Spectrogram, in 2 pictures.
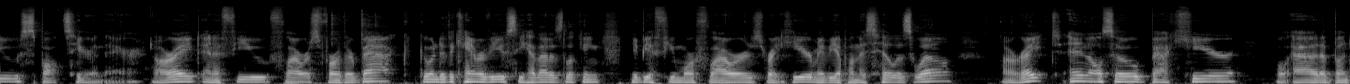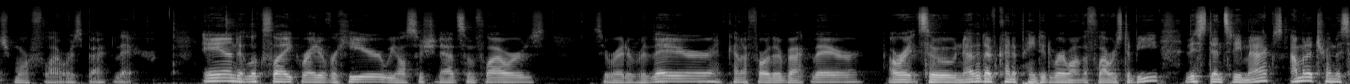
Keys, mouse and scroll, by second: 0.0 shift+click, 0.4 shift+click, 0.6 shift+click, 1.3 middle click, 1.3 click, 1.4 middle click, 1.5 KP_0, 1.5 click, 1.6 middle click, 1.9 click, 2.1 f, 2.3 middle click, 2.4-4.1 drag, 3.4 KP_0, 4.1-6.3 shift+middle drag, 4.4-6.2 shift+scroll up 1, 4.8 shift+click, 5.0 shift+click, 5.2 shift+click, 5.3 shift+click, 5.7 shift+click, 5.9 shift+click, 6.2-7.0 typing, 6.3 click, 6.4 click, 6.7 shift+click, 7.5 shift+middle click, 7.6 shift+click, 7.6 shift+middle click, 7.7 shift+click, 7.8 shift+middle click, 7.9 shift+click, 7.9 shift+middle click, 8.1 shift+click, 8.1 shift+middle click, 8.2 shift+click, 8.3 shift+middle click, 8.4 click, 8.4 middle click, 8.5 click, 8.5 middle click, 8.7 click, 8.8 middle click, 9.0 click, 9.0 middle click, 9.2 click, 9.7 shift+middle click, 10.8-12.7 scroll up 1, 11.1 f, 11.2 middle click, 11.4 middle click, 11.5 shift+click, 11.7 shift+click, 11.9 shift+click, 12.0 shift+click, 12.3 shift+click, 12.7 f, 13.0 click, 13.1 click, 13.3-14.6 drag, 13.8 KP_0, 14.6 middle click, 14.9 scroll up 1, 15.1 scroll down 1, 15.2-15.8 scroll up 1, 15.4 middle click, 15.6 KP_0, 16.8 shift+middle click, 16.9 shift+click, 17.0 shift+middle click, 17.1 shift+click, 17.1 shift+middle click, 17.2 shift+click, 17.4 shift+middle click, 17.5 click, 17.7 click, 17.8 click, 18.2 click, 18.3-19.6 shift+drag, 19.6 middle click, 19.7 click, 19.8 middle click, 20.1 click, 20.1 middle click, 20.4 shift+click, 21.3 middle click, 21.4 click, 21.5 middle click, 21.6 shift+click, 21.8 shift+click, 21.9 shift+click, 22.0 middle click, 22.1 click, 22.1 middle click, 22.2 click, 22.3 click, 23.3-24.4 scroll up 1, 24.4 scroll up 1, 25.6-27.0 drag, 26.3 1.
